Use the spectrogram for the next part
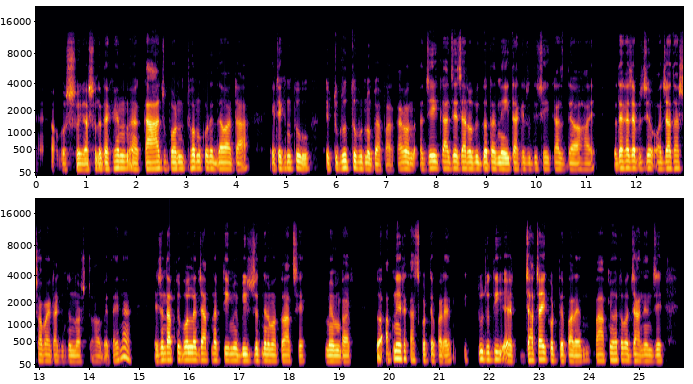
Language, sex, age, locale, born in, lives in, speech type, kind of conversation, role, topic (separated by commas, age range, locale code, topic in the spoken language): Bengali, male, 30-34, bn-BD, Bangladesh, Bangladesh, conversation, advice, advisor, কীভাবে কাজের দায়িত্ব অন্যদের মধ্যে কার্যকরভাবে ভাগ করতে পারি?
